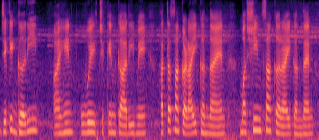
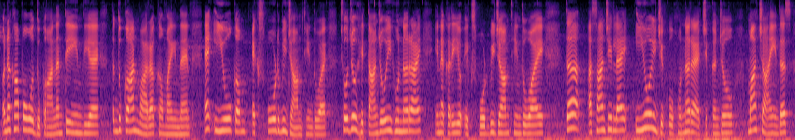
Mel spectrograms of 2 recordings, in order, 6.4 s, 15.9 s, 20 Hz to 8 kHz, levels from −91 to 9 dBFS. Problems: constant background noise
